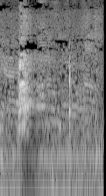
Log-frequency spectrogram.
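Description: A single short, loud bark-like animal call about half a second in, over a steady low hum.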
